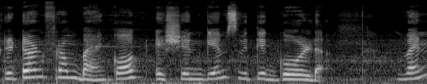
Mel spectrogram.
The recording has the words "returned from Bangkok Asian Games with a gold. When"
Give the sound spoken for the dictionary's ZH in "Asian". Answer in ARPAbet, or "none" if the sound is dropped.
SH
